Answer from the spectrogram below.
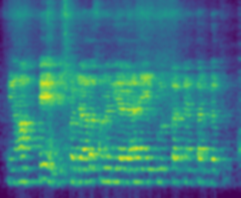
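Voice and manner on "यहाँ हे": normal talking voice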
